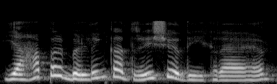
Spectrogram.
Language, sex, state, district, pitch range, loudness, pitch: Hindi, female, Jharkhand, Garhwa, 210-315 Hz, -17 LUFS, 245 Hz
